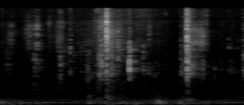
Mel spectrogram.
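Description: A few light clicks and taps, with some rustling, of small objects handled on a table.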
